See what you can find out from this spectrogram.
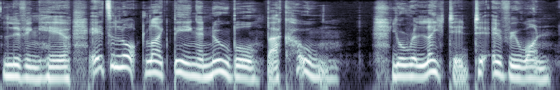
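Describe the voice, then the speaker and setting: Woman putting on a low, gravelly gruff dwarf man. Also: animated, takes it slowly, dark tone, no room sound, clean studio sound, exaggerated voice. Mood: wry, weary. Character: gruff, terse male dwarf, brooding and thoughtful. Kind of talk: audiobook character voice.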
